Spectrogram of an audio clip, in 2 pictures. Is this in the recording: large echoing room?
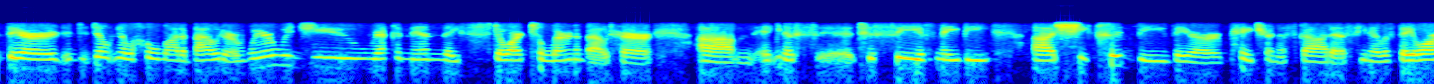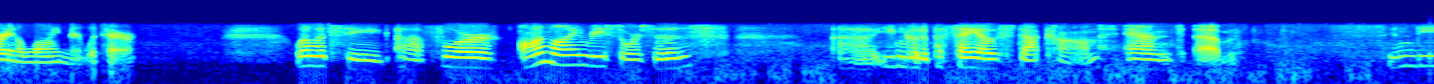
no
